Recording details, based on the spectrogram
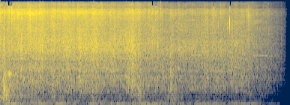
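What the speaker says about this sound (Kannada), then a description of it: "ಬೆಂಡೆಕಾಯಿ ಎಲ್ಲ ಕರೆಕ್ಟಾಗಿ ಫ್ರೈ ಆಗಿದೆ ನೋಡಿ" Okra fries in a pan with a steady, close hiss and crackle that fades out toward the end.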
